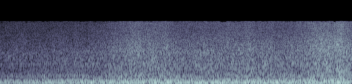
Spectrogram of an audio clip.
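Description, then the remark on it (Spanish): Sea water rushes and splashes steadily and hard against a patera, a small boat, spraying the faces of all its occupants; a loud, dense wash of surf and spray that swells slightly toward the end, with no voices. “El agua salpicaba con fuerza los rostros de todos los ocupantes de la patera.”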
